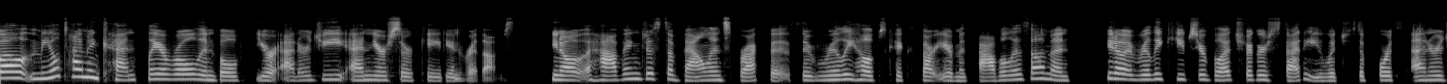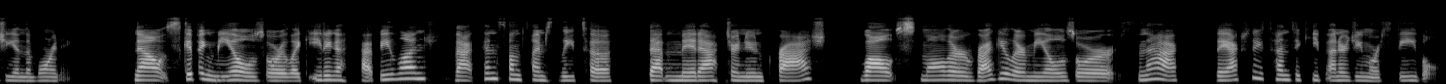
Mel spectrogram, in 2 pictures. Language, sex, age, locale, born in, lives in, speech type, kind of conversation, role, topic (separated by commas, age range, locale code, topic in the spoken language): English, female, 35-39, en-US, United States, United States, read, expert-assistant, expert, How can daily routines align with natural energy rhythms?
